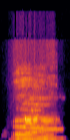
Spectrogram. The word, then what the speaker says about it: Nonagon: Nonagon, is that how you say it? Exactly. Nonagon.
